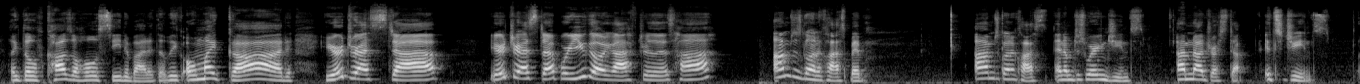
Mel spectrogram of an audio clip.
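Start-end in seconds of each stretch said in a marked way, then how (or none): 1.8-7.1 acted-out, loud, nosy, teasing fuss. Imitating people who tease about dressing up: imitating someone saying it loudly. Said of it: "they'll say that shit loud as hell".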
